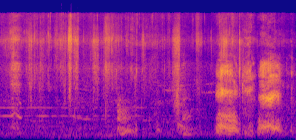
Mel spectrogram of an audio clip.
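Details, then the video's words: Puppies fighting, giving short low growls and yelps through the first seconds, then two loud, harsh, broad barks about a second apart near the end, over steady background hiss. "puppies fighting🐶|dog barking"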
